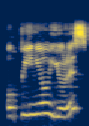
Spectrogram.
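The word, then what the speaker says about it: opinio juris: element is opino Urus opino Urus where J is silent opin Urus means accepted as law so I said that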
